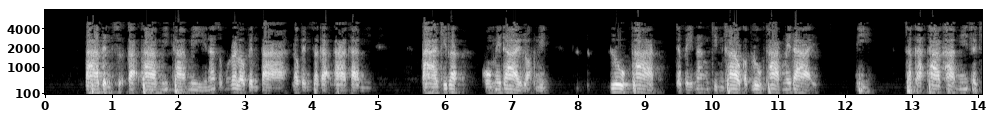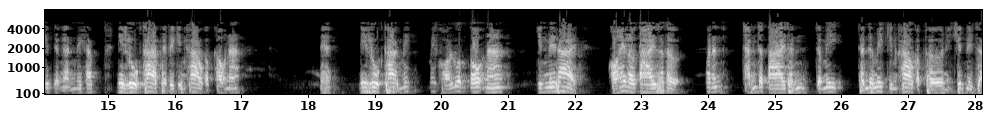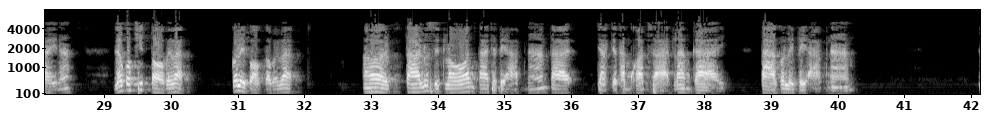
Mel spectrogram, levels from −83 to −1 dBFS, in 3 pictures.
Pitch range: 105-160 Hz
